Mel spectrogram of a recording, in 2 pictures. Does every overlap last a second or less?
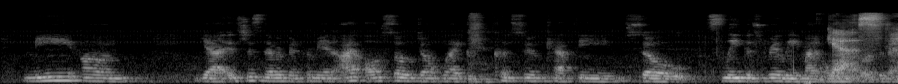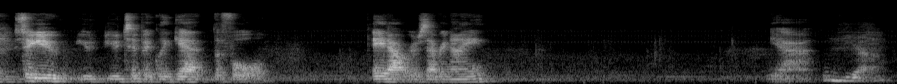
No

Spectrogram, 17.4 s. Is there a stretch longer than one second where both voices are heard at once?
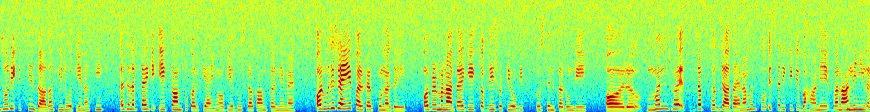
No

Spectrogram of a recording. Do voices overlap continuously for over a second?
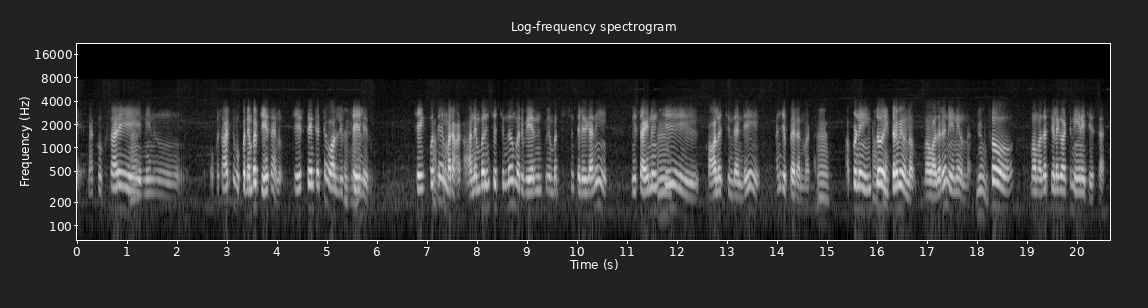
No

